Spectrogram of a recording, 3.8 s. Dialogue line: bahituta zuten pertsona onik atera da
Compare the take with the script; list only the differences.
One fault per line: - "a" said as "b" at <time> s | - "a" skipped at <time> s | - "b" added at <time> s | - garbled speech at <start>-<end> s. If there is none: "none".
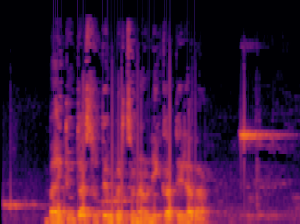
none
